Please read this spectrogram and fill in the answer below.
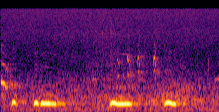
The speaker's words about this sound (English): The great horned owl sounds, a patina of deep, strong notes which carry through the canopy to where his mate guards their nest.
